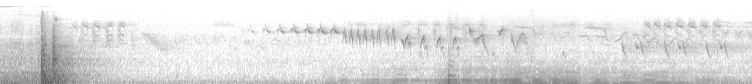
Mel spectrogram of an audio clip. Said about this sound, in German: Für einen kurzen Moment hat der Wind genug Kraft entwickelt, um die schweren Feigenblätter zu lüften und den Blick auf das Wespennest freizugeben.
